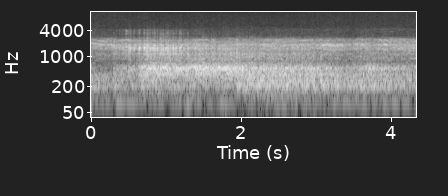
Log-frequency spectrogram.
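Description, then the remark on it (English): A building with an undermined foundation collapses into a hole with a loud, continuous roaring rumble that swells in after a brief moment and holds steady for several seconds, a dense wash of crashing debris with no voices. “Harris Hall caved right in the hole.”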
